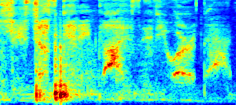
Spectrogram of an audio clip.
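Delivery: forceful whisper to viewers; confiding stage whisper. Real, not acted. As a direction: whisper a quick disclaimer to the camera. Aside to viewers during class.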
